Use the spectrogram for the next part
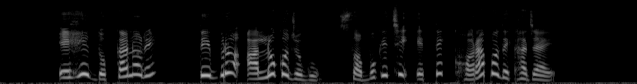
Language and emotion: Odia, disgusted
